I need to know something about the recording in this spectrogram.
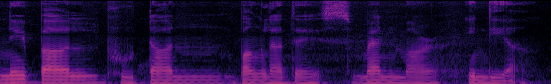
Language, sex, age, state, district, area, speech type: Nepali, male, 30-45, West Bengal, Darjeeling, rural, spontaneous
